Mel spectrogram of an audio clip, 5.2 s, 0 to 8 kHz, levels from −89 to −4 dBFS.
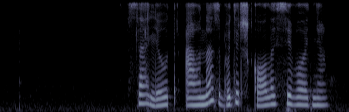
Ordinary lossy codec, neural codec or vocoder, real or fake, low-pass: none; none; real; 7.2 kHz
